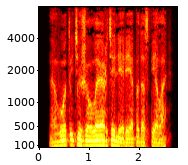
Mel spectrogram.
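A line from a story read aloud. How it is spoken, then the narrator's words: Muttering. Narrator (Russian): пробормотал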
